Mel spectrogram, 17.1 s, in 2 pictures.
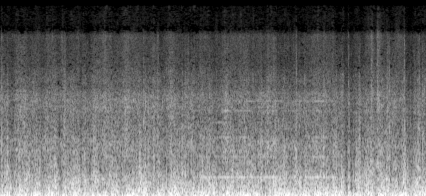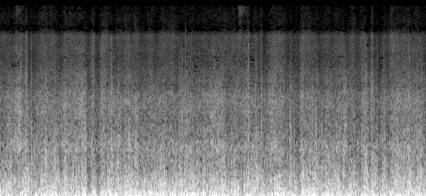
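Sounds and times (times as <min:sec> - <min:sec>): train rumbling on track: 0:00.0 - 0:17.0
wind buffeting microphone: 0:00.0 - 0:17.0.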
